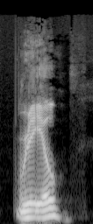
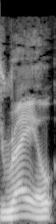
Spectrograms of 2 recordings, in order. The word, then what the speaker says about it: Rio: A dream debut for Rio, but his name is pronounced Rayo, I'm told by my Japanese friends.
